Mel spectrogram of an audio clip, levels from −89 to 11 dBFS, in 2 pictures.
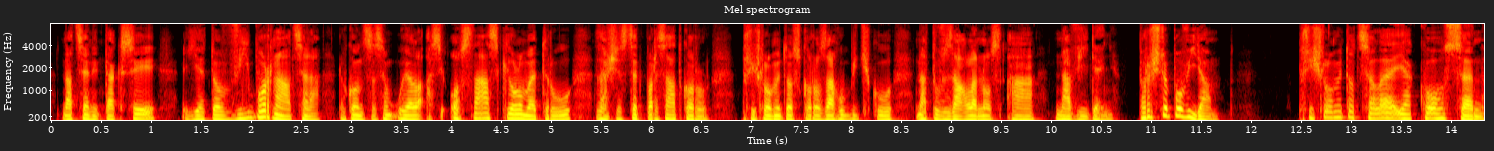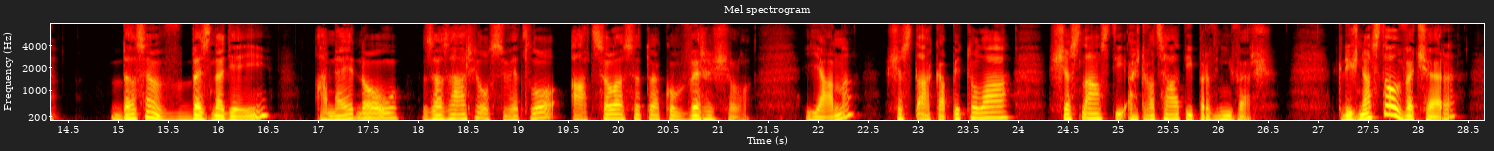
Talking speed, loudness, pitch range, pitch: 130 wpm, -19 LUFS, 115-140 Hz, 120 Hz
